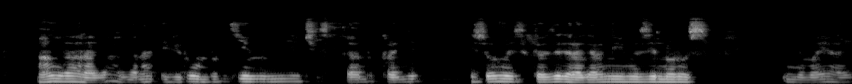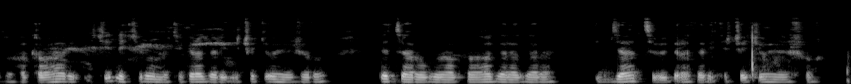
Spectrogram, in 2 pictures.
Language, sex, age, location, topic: Kinyarwanda, male, 50+, Nyagatare, agriculture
